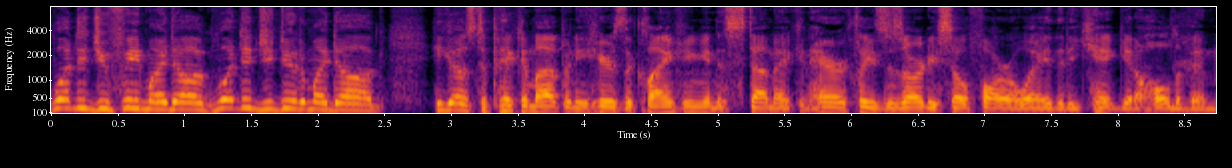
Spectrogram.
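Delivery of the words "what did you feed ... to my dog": full-on, high-pitched screaming. Retelling how Hades screams at Heracles: imitating Hades screaming. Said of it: "he starts screaming at Heracles".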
